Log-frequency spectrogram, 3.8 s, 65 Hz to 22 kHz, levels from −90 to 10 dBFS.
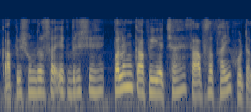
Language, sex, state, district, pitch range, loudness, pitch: Hindi, male, Bihar, Muzaffarpur, 175-190 Hz, -26 LUFS, 180 Hz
